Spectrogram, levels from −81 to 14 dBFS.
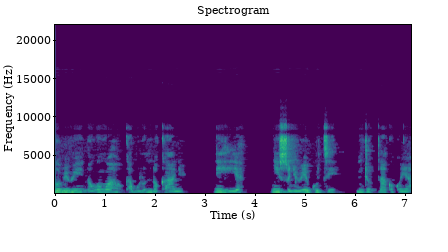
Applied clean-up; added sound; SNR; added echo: none; none; none; none.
